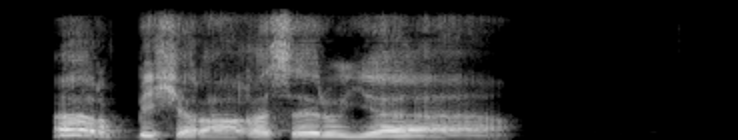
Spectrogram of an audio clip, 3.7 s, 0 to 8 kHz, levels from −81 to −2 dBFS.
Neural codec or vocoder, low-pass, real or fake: vocoder, 44.1 kHz, 128 mel bands every 512 samples, BigVGAN v2; 7.2 kHz; fake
